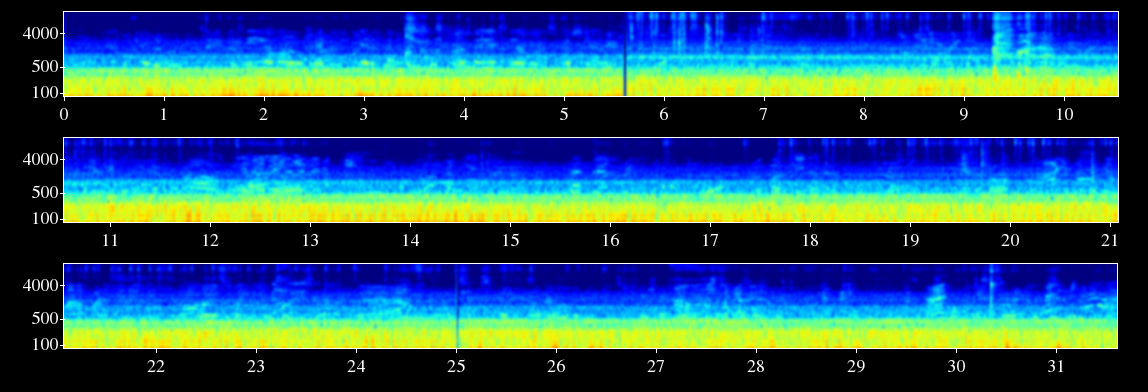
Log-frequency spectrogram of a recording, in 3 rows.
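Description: Steady cabin hum of a Boeing 737 MAX 8 taxiing, heard from inside the passenger cabin, its pitch stepping up slightly about 25 seconds in. Faint passenger voices murmur underneath.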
